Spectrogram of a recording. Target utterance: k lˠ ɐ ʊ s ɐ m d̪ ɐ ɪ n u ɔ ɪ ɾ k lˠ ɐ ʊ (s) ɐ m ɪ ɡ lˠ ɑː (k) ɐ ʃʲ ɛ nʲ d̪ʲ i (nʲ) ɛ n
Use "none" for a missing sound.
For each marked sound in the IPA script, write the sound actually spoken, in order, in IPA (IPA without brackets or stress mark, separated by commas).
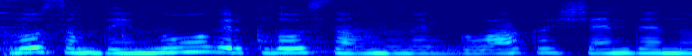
s, k, none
